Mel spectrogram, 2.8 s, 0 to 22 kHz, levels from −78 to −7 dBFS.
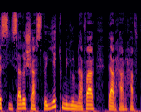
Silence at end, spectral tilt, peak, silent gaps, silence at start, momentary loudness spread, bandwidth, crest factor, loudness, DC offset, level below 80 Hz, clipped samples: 0.1 s; -4 dB/octave; -6 dBFS; none; 0 s; 5 LU; 14 kHz; 16 dB; -23 LUFS; under 0.1%; -48 dBFS; under 0.1%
